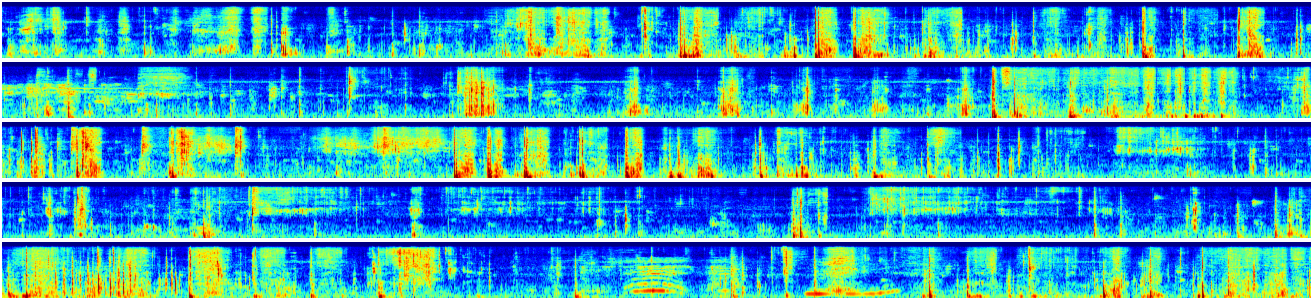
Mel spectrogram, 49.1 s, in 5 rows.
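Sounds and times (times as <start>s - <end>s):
crunching and wet chewing: 0.0s - 49.0s.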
